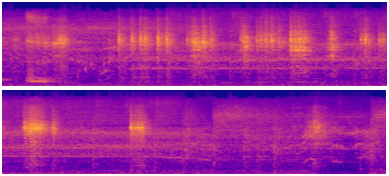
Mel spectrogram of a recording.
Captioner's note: chair squeaks loudly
